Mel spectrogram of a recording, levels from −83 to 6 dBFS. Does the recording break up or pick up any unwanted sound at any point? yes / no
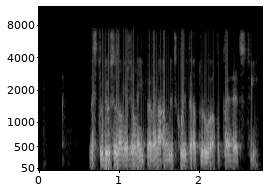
no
